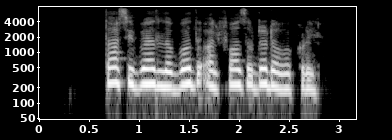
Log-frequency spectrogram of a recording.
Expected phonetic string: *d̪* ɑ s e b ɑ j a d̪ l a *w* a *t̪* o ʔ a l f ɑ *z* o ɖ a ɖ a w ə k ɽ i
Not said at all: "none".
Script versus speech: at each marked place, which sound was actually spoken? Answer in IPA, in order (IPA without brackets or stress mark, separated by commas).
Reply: t̪, b, d̪, z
